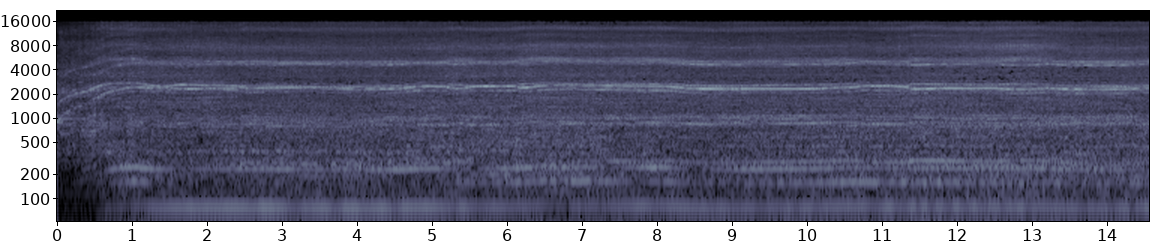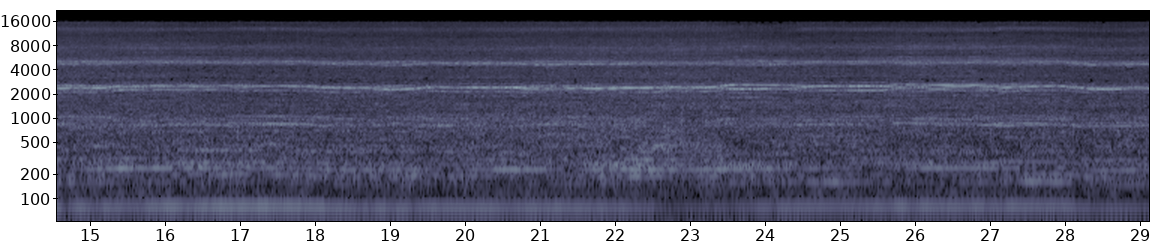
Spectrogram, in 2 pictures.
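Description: MJX T-10 toy RC helicopter's small electric motors and coaxial rotors spinning up with a quickly rising whine, then a steady high-pitched whine in flight that wavers slightly in pitch.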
